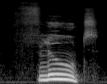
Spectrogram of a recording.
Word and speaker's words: flute: we have FL ute flute flute okay there is no you sound in it real it's not a flute it's a flute and the number TW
